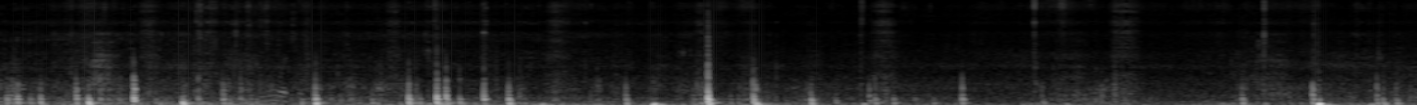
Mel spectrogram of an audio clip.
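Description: Irregular thuds and clunks as a stuck dirt bike is wrestled about on loose rock, the loudest about seven seconds in, with no engine running.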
